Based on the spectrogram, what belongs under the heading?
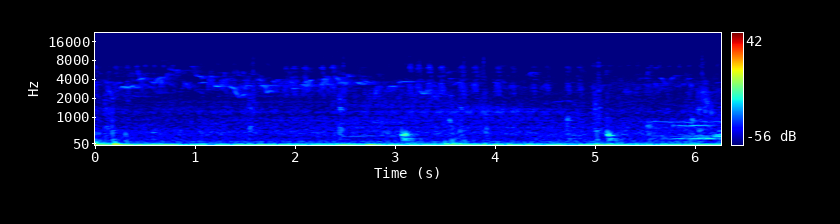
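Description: Songbirds singing: many short chirps and warbling phrases, over a steady low hum. Near the end a few held musical notes come in.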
